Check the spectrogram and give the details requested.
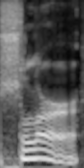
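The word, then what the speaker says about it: Shloer: And fair play to Jamie from the Tote for instantly knowing how to pronounce it. That's the sign of a long-time listener, first-time caller. It's really called the Schlurr.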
